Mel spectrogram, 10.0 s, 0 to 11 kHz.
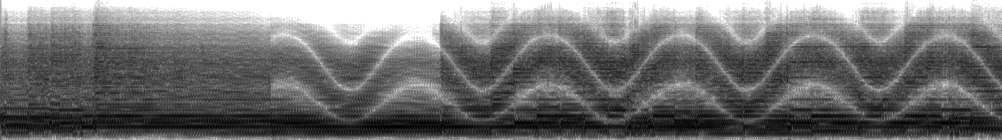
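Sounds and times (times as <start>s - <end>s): distorted electric guitar chord: 0.0s - 10.0s.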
